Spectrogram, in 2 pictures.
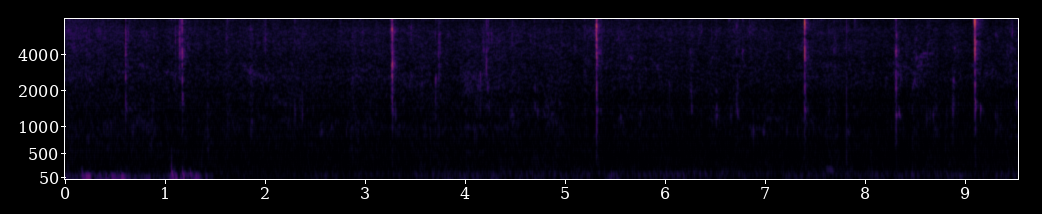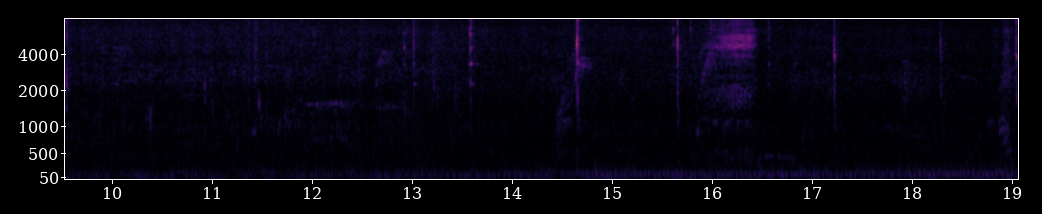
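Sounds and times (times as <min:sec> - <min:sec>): person chewing crunchy food: 0:00.6 - 0:14.8.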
